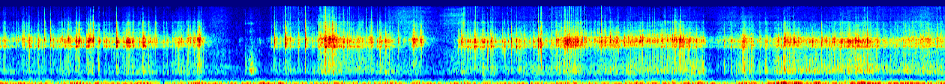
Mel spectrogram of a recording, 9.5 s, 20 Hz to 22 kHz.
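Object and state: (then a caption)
Plastic moon lamp. Long nails tap and scratch the top of a large, hollow, textured plastic moon lamp sphere. The result is a dense, bright stream of crackly scratching and quick clicks, centered around 3 kHz, with short gaps near 2.3, 4.4 and 7.2 seconds and a faint low rumble underneath.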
